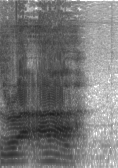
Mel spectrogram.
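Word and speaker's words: ra'ah (רעה): The Hebrew word for the week is ra'ah. Again, ra'ah. You've got to kind of pronounce that second ah from the back of your throat. That's the ayin. Ra'ah.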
